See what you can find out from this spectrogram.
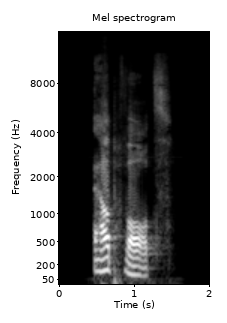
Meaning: genitive singular of Erbwort
- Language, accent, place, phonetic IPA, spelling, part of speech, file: German, Germany, Berlin, [ˈɛʁpˌvɔʁt͡s], Erbworts, noun, De-Erbworts.ogg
